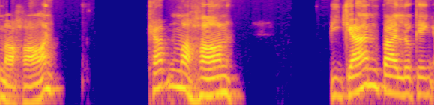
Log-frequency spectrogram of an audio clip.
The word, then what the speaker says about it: Mahan: power captain alfred sayer because that was the way we pronounce his name mahan captain mahan began by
